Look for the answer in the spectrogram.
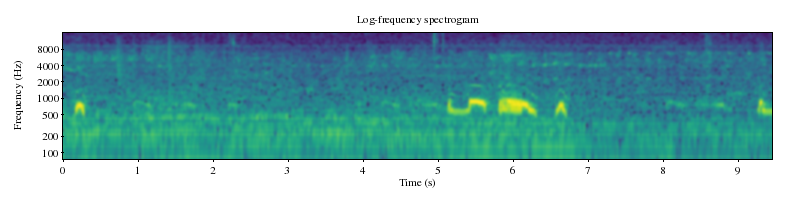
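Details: Spotted dove giving its luring coo call ('gáy gọi'): a few low, soft hooting coos, one at the start, a short phrase of three or four in the middle and one at the end, over a steady low hum.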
